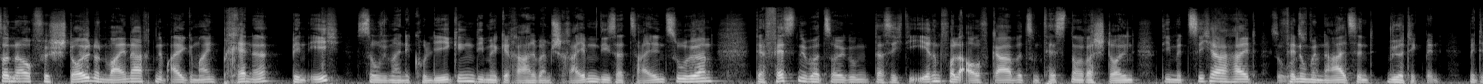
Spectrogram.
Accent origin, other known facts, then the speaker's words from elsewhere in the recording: Lüneburg, Lower Saxony, Germany; born there; Als gebürtige Norddeutsche, Lüneburg, die Stadt mit dem Salz.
